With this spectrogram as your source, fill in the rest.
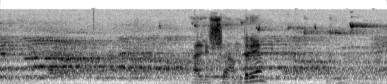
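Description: Sports shoes squeak on a hard indoor floor.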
